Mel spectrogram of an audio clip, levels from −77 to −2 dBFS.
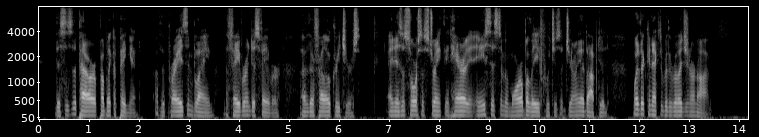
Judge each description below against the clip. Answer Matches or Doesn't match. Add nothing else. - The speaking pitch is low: Matches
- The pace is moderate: Matches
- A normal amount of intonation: Doesn't match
